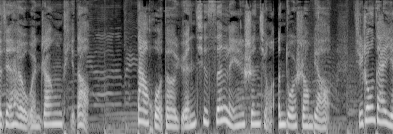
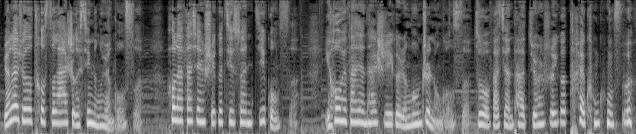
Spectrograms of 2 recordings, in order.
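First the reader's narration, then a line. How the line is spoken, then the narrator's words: Musing exclamation. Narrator (Chinese): 一位券商首席感叹道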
